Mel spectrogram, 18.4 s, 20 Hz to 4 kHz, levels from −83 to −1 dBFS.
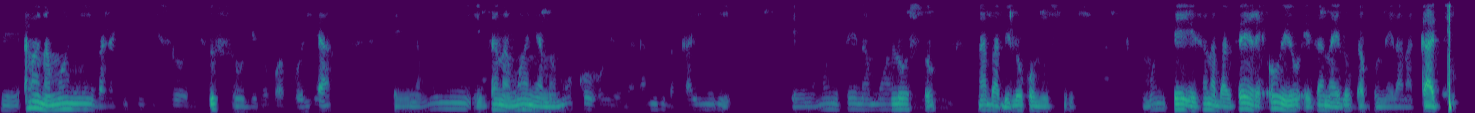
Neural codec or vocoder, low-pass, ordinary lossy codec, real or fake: none; 3.6 kHz; Opus, 24 kbps; real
